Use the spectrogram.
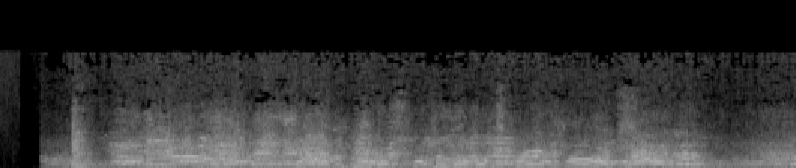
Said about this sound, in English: In this video that you're about to hear, a store manager stands up on a table above a screaming crowd, throwing cardboard boxes into the sea of people the way a bride might throw a bouquet.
